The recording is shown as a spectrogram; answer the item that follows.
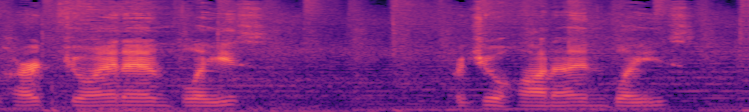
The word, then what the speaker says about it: Johanna: joanna and blaze for johanna and blaze i believe the technical how you say it in her language is rohana well i was gonna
